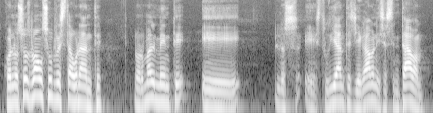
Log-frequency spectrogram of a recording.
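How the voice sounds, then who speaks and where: A lively Mexican man with a slightly high voice speaks at normal speed as a guest in a casual conversation, where he is a student exchange organizer. He tells stories animatedly, acting out quoted voices and often restarting.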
